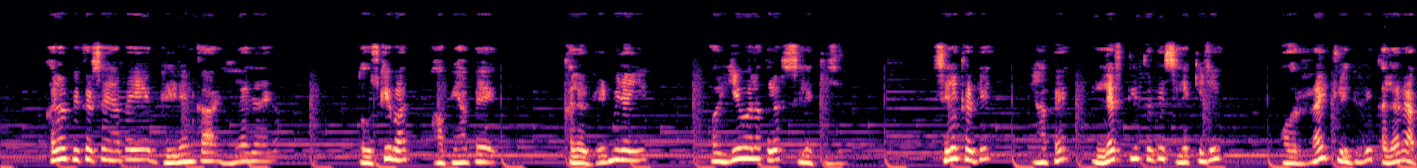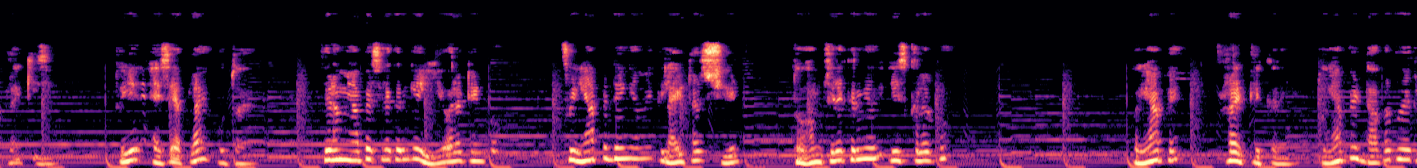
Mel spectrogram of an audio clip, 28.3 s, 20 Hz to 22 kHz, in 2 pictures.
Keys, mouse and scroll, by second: 13.3 right click, 26.5 right click.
